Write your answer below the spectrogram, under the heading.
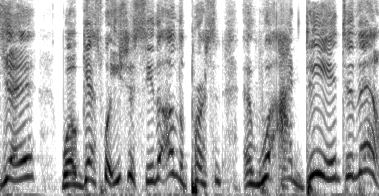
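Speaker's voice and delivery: sharp, snappy, acted-out snapped-back tone. Retelling how she answered a question about a bruise: imitating her snapping. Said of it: "she snaps at me like".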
